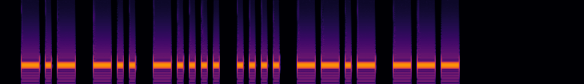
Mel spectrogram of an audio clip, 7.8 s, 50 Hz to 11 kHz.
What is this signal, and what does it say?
Morse code, heard as a keyed tone, about 15 wpm, 700 Hz. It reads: KD6HQO
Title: USA Callsign DE Callsign 15wpm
